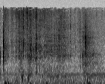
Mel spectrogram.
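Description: Foil seal on a pint of frozen dessert being peeled open: faint crinkling and tearing, with a few light clicks from the container.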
